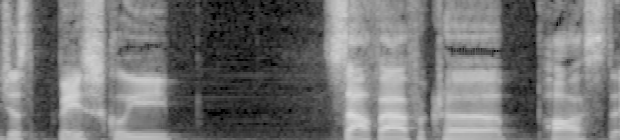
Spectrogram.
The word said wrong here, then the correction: apartheid: Apartheid, yeah. – Apartheid, yeah.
